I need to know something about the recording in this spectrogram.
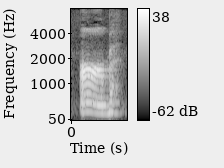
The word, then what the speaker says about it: herb: name of a person herb h e RB so with a silent h is the actual like herbs that people can use for medicinal purchases purposes or herbologist in this case so that's how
